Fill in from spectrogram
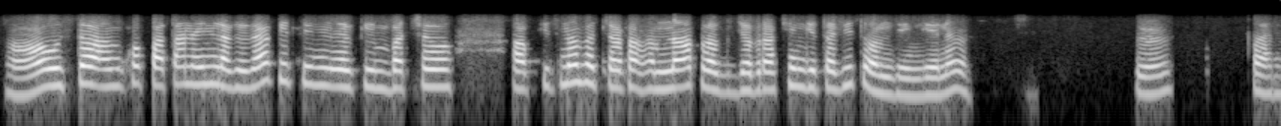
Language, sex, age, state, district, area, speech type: Hindi, female, 45-60, Uttar Pradesh, Mau, rural, conversation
